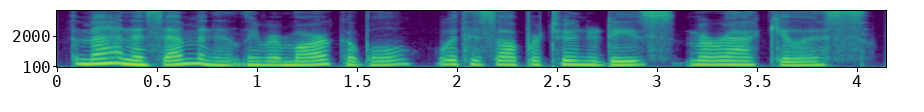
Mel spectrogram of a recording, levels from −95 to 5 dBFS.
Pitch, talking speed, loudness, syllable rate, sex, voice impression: 205 Hz, 115 wpm, -17 LUFS, 5.8 syllables/s, female, feminine, adult-like, fluent, slightly cute, refreshing, friendly, kind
